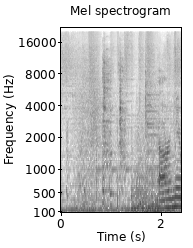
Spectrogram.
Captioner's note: coughing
